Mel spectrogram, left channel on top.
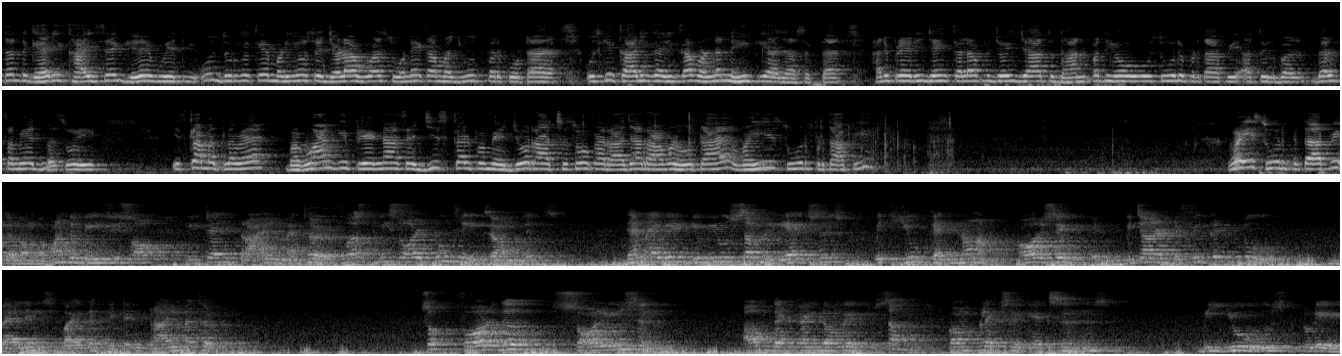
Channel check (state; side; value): different; both; correlation 0.00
